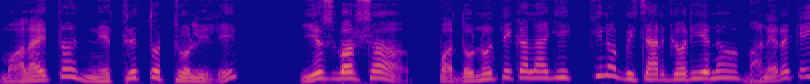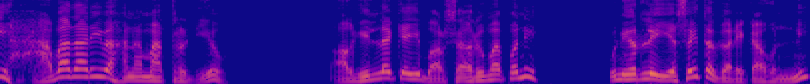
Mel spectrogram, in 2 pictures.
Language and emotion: Nepali, disgusted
